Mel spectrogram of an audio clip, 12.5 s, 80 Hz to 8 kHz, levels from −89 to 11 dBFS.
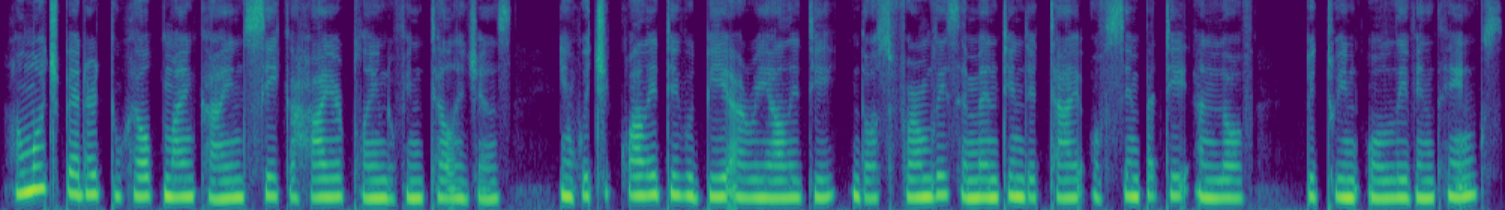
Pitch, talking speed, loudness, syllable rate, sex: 215 Hz, 155 wpm, -18 LUFS, 4.7 syllables/s, female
